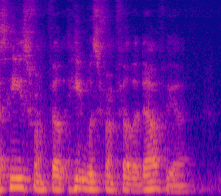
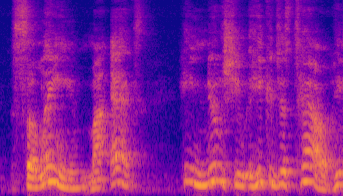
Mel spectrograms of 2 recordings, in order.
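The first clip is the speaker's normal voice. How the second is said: ordinary talk, nothing marked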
